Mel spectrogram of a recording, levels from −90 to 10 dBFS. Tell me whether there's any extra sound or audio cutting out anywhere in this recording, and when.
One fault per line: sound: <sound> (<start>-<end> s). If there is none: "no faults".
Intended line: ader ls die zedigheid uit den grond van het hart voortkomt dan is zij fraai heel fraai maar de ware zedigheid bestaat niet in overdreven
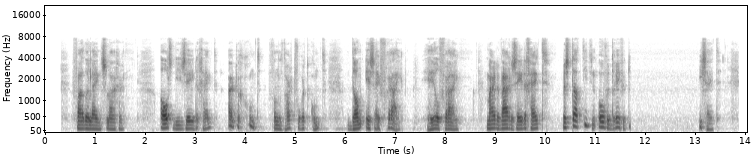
no faults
